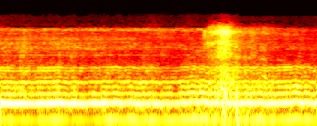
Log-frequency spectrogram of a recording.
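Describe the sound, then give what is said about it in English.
A steady buzz of a wasp in a room drones throughout, a harmonic hum that swells briefly louder midway, with no talking. “Got a wasp in the room.”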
